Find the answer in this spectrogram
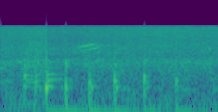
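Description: A quick run of about eight knocks that spread further apart and fade away, with a low boom under them: live percussion struck during the show.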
